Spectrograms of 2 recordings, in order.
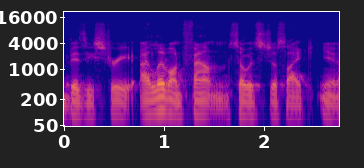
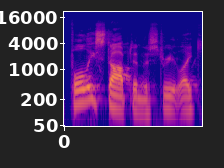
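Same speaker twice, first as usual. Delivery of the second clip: ordinary talk, nothing marked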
